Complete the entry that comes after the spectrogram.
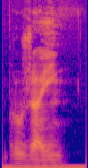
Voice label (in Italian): "brusain", dialetto veneto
